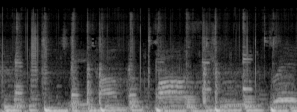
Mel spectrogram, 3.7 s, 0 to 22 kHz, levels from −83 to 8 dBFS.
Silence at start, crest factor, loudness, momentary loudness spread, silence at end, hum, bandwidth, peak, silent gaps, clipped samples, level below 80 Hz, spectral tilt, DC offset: 0 s; 14 dB; -23 LUFS; 3 LU; 0 s; none; 15.5 kHz; -8 dBFS; none; under 0.1%; -24 dBFS; -6.5 dB/octave; under 0.1%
